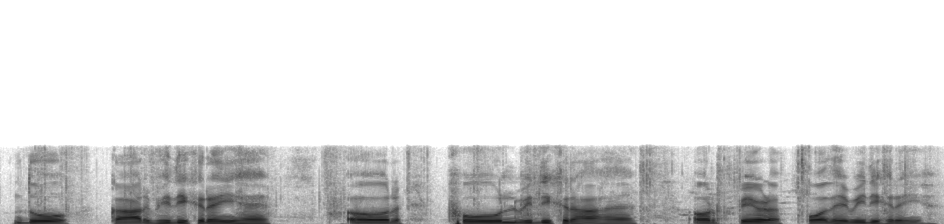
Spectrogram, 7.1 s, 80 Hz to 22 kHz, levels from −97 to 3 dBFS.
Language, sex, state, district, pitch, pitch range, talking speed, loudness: Hindi, male, Jharkhand, Palamu, 135 Hz, 130-140 Hz, 160 wpm, -15 LUFS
